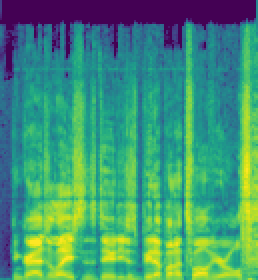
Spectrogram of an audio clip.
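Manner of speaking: put-on nonchalant, casual tone. Retelling a reply to a threat: imitating a nonchalant reply. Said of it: "as nonchalantly".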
